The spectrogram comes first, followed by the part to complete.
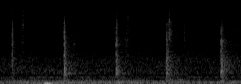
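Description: Sharp, irregular clicks or taps, roughly two a second, over a low steady hum.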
